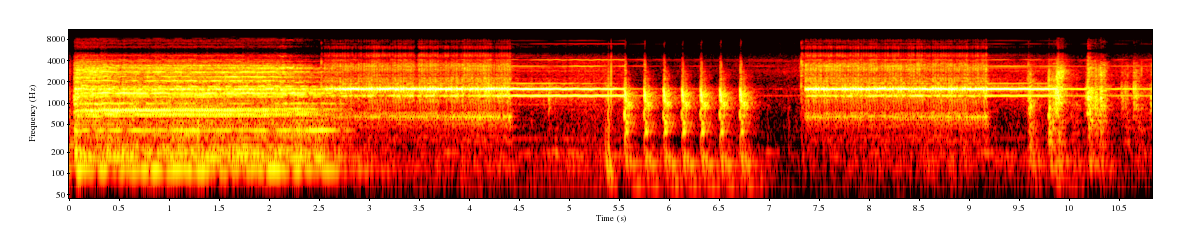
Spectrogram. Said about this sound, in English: Isn't that your phone? I hear ringing. Yes? Why don't you answer it?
